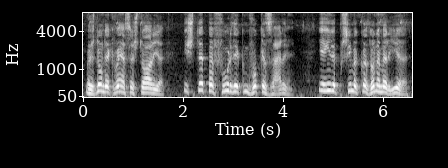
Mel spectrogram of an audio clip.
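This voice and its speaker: Radio soap grocer played by a man: European Portuguese, brusque, exasperated, highly animated intonation. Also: normal speed. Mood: baffled, indignant. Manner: brusque, flustered, emphatic. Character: exasperated, blustering male neighbourhood grocer. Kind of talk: old-fashioned radio soap acting.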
